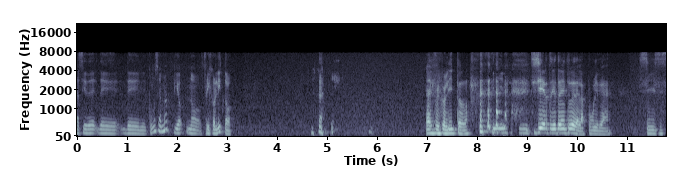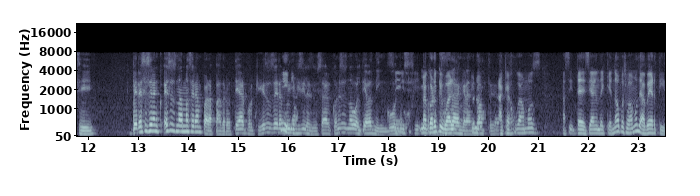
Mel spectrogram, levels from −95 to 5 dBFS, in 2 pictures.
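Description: At 8.02 to 9.13 s, the far end's echo canceller likely left some of its loudspeaker pickup in place, so an echo leak sends back a faint copy of the speech about 305 ms late and about 25 dB down. Inside that stretch, from 8.29 to 8.66 s, speech is suppressed in double talk. The canceller, likely unable to separate the talker from the echo, turns the speech down by roughly 10 dB in short dips.

The same pairing recurs three more times. An echo leak runs from 15.36 to 16.19 s, with suppression at 15.79 to 15.9 s. Suppression runs from 18.12 to 18.54 s around an echo leak at 18.31 to 18.47 s. Suppression from 19.57 to 20.23 s is the deepest, at roughly 20 dB, and carries a brief echo leak at 20.12 to 20.18 s. These later echoes trail by about 310 ms and grow louder, at about 20 dB and then about 15 dB below the speech.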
